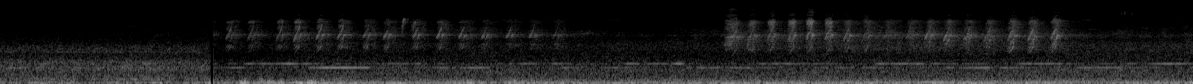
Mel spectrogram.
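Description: A bird calling in a rapid string of sharp, high chirps, about five a second, in two runs: the first starts about two seconds in, the second past the middle. Low wind rumble on the microphone runs beneath.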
